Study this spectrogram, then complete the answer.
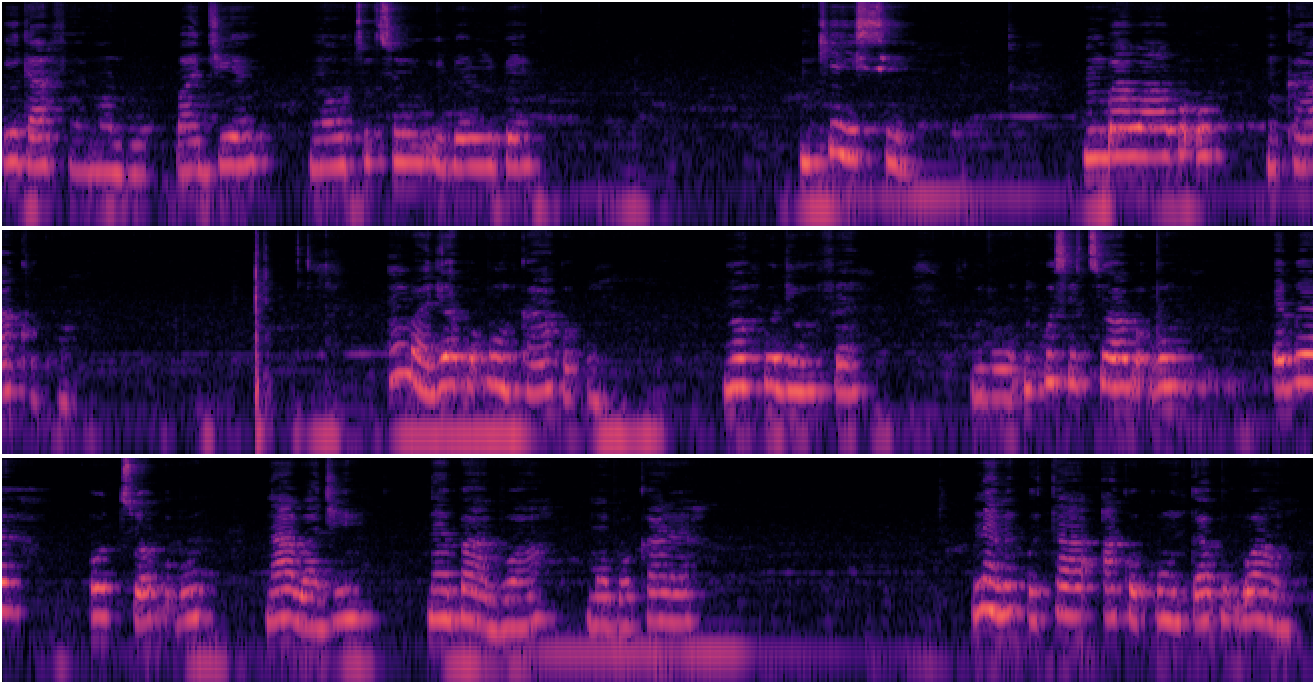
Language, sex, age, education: Igbo, female, 15-29, tertiary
